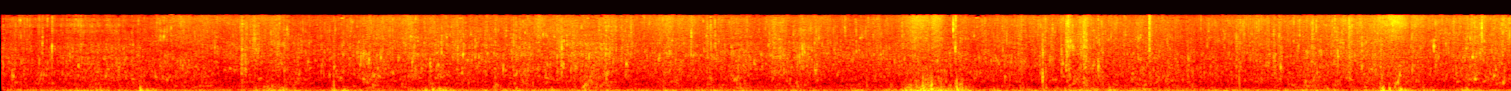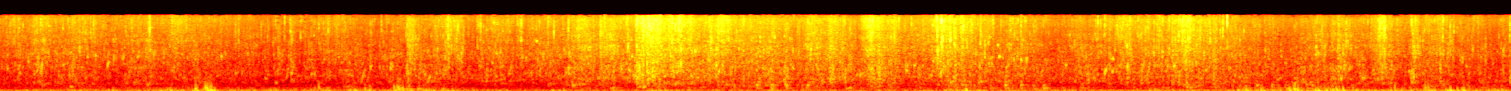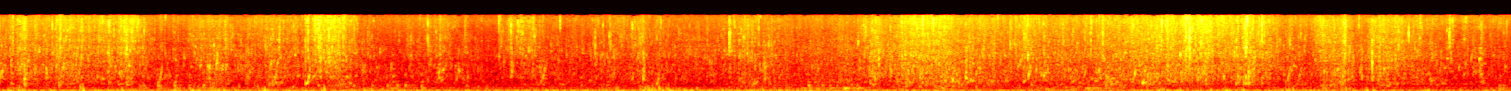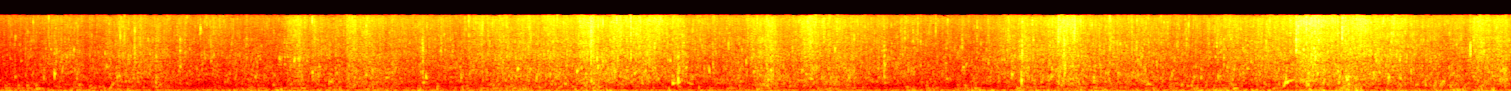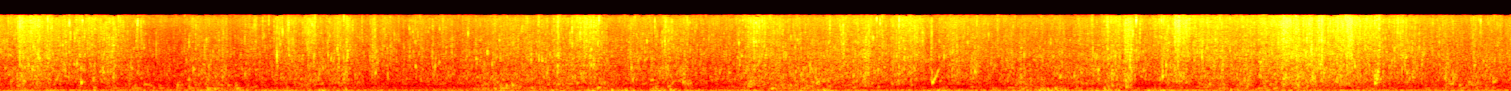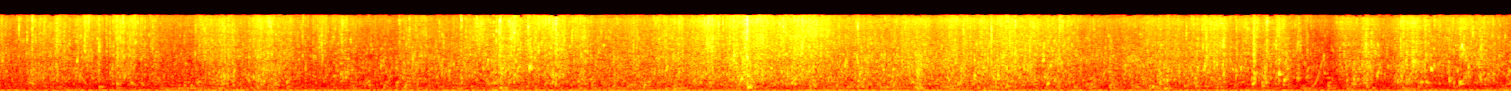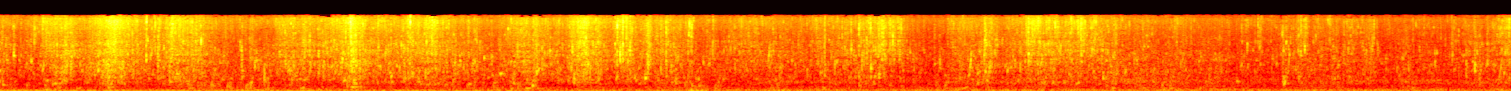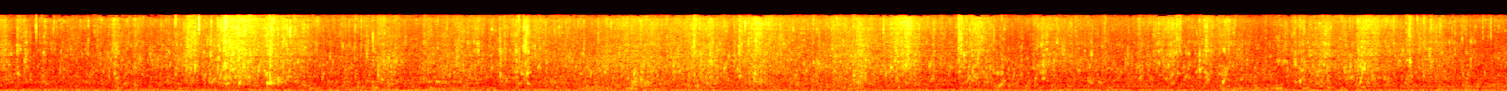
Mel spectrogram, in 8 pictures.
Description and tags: Soft ocean waves sounds
I was walking by a park near Ocean. Did sound recording by iPhone of wave crashing on rocks. It was not too hard. Its so soft and Its so relaxing. Enjoy the sound. Use on your project. Thank You
seashore, splash, surf, lapping, water, seaside, beach, wave, coast, sea-shore, shore, breaking-waves, field-recording, waves, sea, ocean, sound, relaxing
